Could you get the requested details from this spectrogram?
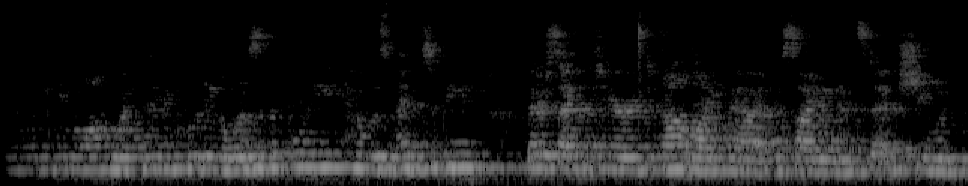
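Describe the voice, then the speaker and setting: A woman's voice: a little high, little pitch movement, fast talker, darkish tone. Woman guide with cave echo. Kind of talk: casual joking tour talk. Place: underground cave, indoors. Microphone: distant camera mic. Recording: echoey cave from far off, faint hiss.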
